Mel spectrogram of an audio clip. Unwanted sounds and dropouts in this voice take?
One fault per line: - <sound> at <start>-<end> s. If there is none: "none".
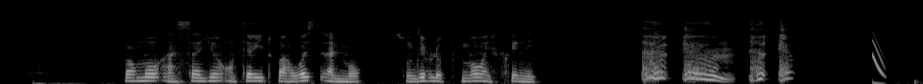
- cough at 6.4-8.0 s
- chirp at 8.7-8.9 s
